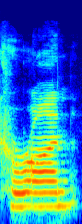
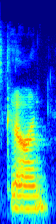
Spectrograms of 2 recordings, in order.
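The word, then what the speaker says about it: Caron: to look at the quran simply soft or karen simply soft how i think that's how it's actually pronounced as karen and i have some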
